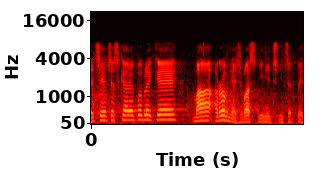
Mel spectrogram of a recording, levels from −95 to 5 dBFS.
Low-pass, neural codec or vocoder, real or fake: 7.2 kHz; none; real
